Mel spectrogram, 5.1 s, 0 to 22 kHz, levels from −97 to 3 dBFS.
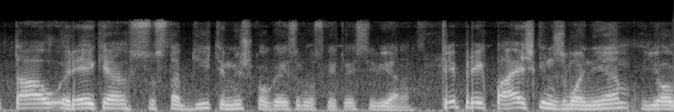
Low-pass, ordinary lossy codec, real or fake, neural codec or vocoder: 9.9 kHz; Opus, 24 kbps; real; none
